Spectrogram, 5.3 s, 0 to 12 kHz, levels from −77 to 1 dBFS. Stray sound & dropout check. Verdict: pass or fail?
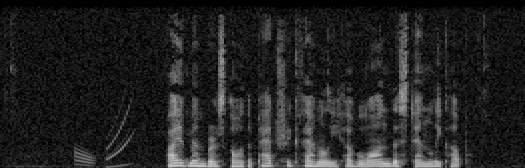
fail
